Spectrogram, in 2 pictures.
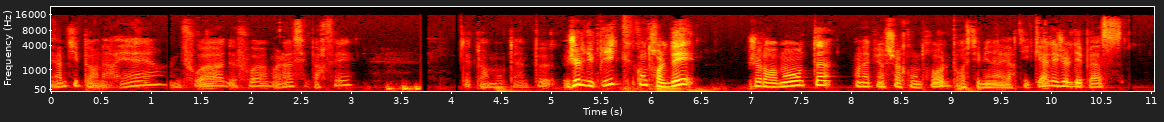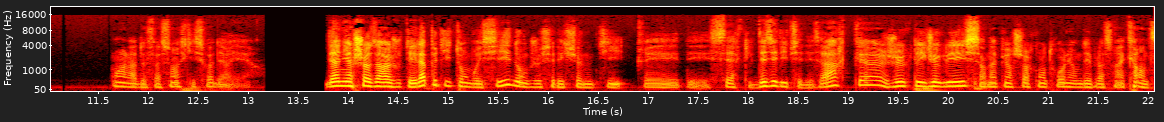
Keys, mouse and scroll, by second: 0.8 click, 1.5 click, 2.5 middle click, 3.3 KP_Subtract, 3.7 middle click, 4.3 ctrl+click, 6.1 ctrl+d, 6.6-9.1 ctrl+drag, 10.1 click, 10.7 click, 11.1 click, 12.4 ctrl+click, 12.9 KP_Subtract, 13.4 click, 18.3 click, 19.4-22.0 ctrl+drag.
